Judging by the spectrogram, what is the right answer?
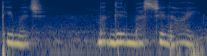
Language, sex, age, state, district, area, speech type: Gujarati, female, 18-30, Gujarat, Junagadh, urban, spontaneous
